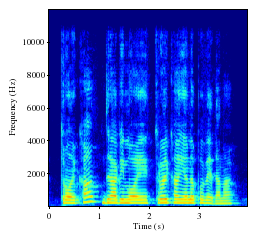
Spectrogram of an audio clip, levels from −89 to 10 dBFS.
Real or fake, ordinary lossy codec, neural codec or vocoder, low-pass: fake; none; codec, 24 kHz, 1 kbps, SNAC; 10.8 kHz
